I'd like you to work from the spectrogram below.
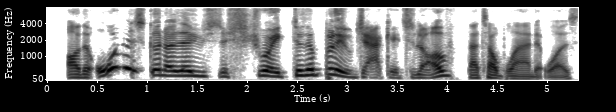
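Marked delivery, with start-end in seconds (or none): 0.2-4.1 fake sing-song British accent, very high. Showing how bland this period was, with a put-on British accent. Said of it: "I had to give you a British accent".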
